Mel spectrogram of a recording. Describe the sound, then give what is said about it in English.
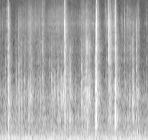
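Paper being folded and creased: a string of short, crisp crackles and scrapes at an uneven pace, a few sharper snaps standing out, with no talking. “Oh, let's fold a piece of paper. Fucking fold a piece of paper.”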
